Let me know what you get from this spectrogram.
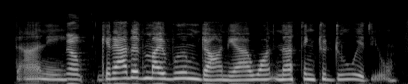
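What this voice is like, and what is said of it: Baby voice, generic accent impression. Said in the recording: “I'm lapsing into a baby voice ... I just do a generic accent for her, and I didn't manage to get that right”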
